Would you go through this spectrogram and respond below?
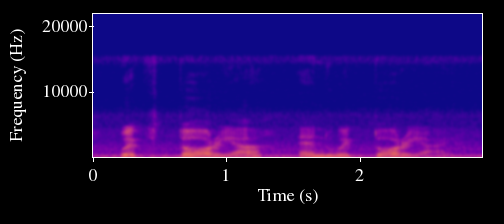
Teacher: So the emphasis will be put on the to.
